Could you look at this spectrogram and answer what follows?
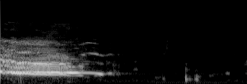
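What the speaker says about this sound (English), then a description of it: "it's funny that the dogs seem to be the current theme in the background of questions" Dogs howl and yip in the background for about a second, a drawn-out wavering cry that trails off, followed by a few faint, scattered thumps and taps.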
